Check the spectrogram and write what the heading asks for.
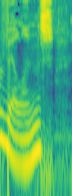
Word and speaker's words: villein: So in Black's, it's spelled V-I-L-L-E-I-N and pronounced villain.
